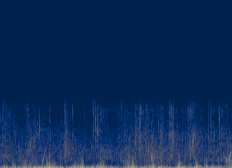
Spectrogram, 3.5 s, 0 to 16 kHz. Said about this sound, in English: Like north wind, 15, 16 miles an hour. It's at our back though.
